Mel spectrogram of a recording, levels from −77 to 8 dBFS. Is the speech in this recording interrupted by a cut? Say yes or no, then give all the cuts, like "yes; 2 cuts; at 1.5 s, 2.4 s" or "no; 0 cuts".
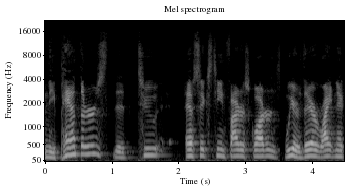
yes; 1 cut; at 3.5 s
